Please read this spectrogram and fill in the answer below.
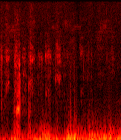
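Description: Lion cub growling while feeding on a zebra carcass: a short cry about a third of a second in and a few shorter ones after it, over a steady low rumble.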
